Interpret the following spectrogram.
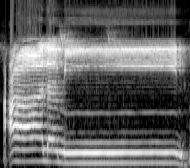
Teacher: آ کی آواز آ گئی، منہ کھول کے ادا ہوگا، حلق واضح ہوگا درمیانے حلق سے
